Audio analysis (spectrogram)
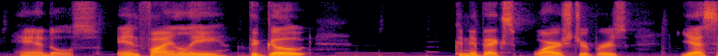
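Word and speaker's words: Knipex: And finally, the Goat Kipex wire strippers. Yes, it's pronounced Kipex.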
